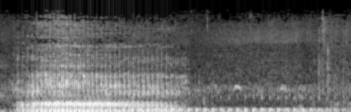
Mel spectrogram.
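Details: African elephant calf separated from its mother while the herd fed on mopane in dense forest gives a loud, deep, harsh roaring call of nearly two seconds, then low rumbling; the mother and much of the herd responded.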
